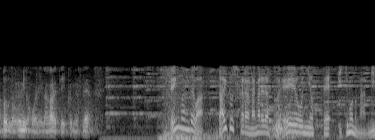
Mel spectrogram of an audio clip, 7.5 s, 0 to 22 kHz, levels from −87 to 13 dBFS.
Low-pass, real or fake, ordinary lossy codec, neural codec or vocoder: 3.6 kHz; real; none; none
